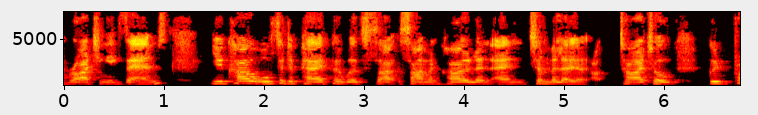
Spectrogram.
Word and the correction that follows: Coghlan: Did I pronounce Simon's surname correctly? – Coghlan.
